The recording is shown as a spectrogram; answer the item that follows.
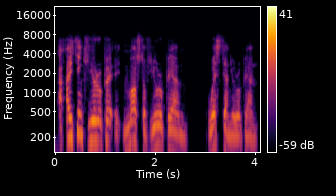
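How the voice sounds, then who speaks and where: A dry, slightly muffled recording carries a mid-pitched man with a French accent. He is a native French speaker giving opinions in conversational English, searching for words and repeating himself for emphasis. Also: expressive, dry recording. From France. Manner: halting, emphatic repetition in non-native English. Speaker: podcast guest, book editor.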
